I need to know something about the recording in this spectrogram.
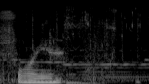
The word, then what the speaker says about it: foyer: Yeah, the foyer foyer. It's pronounced forer.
